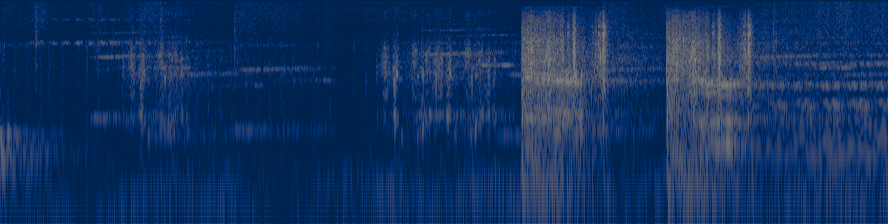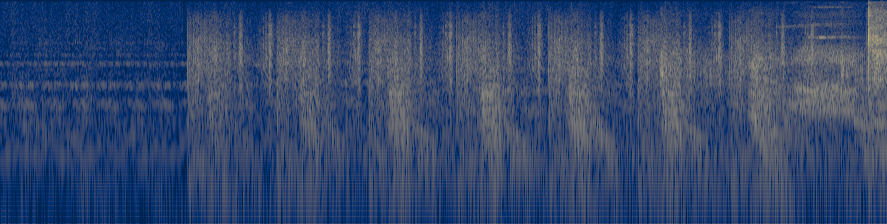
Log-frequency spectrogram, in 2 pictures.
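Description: A BFG weapon in a Doom video game fires in heavy booming blasts. Sharp bursts come first, then a long, loud stretch of layered electronic roar and rumble.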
